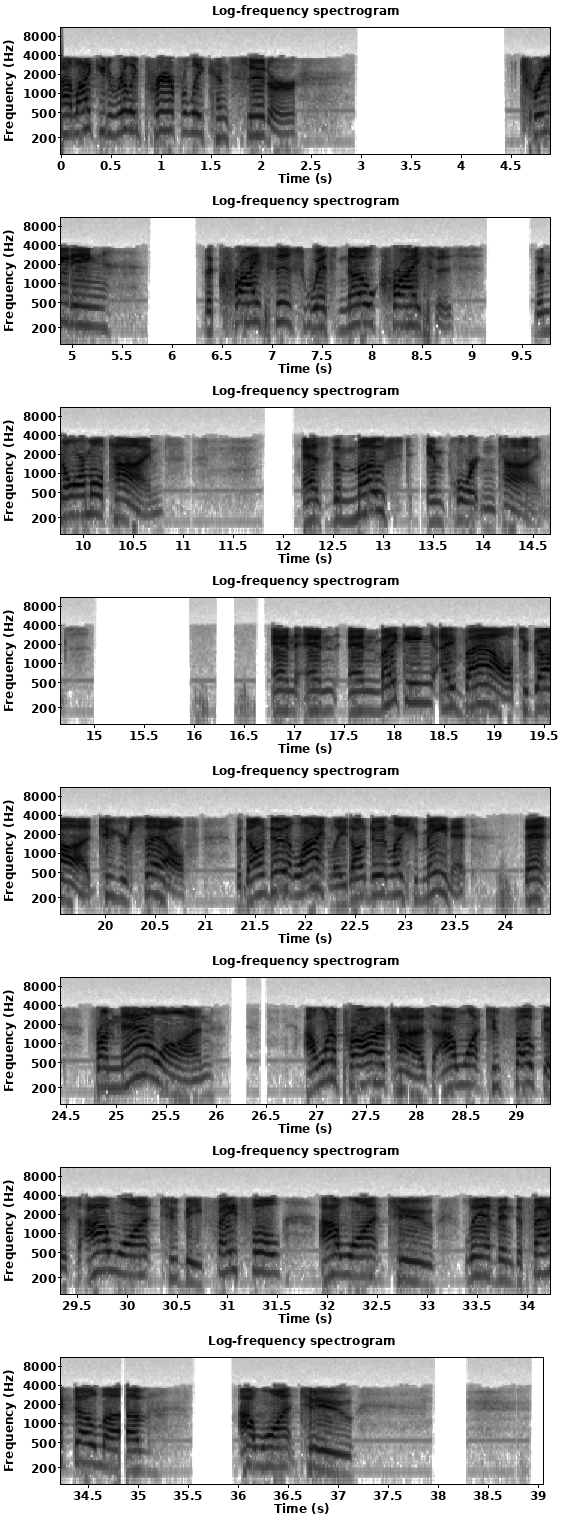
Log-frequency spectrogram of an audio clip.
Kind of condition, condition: link, phone line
